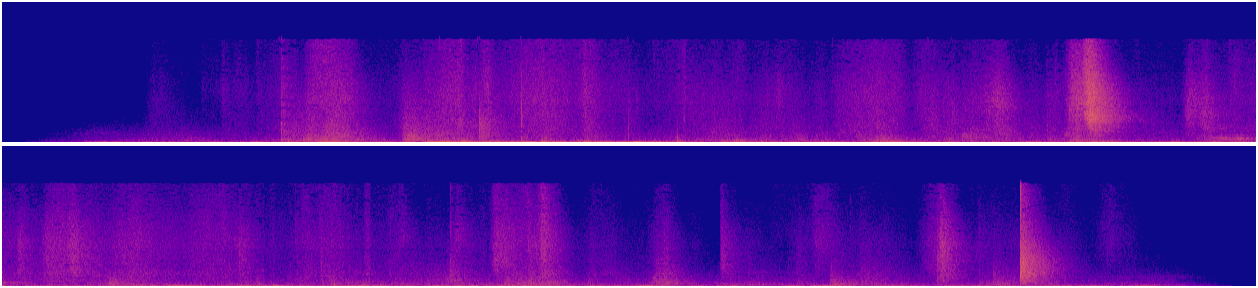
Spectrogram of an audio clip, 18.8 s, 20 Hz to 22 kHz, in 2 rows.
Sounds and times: taking off my clothes 2.1 - 16.8

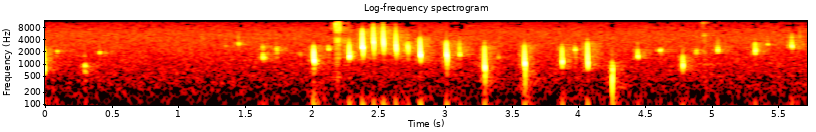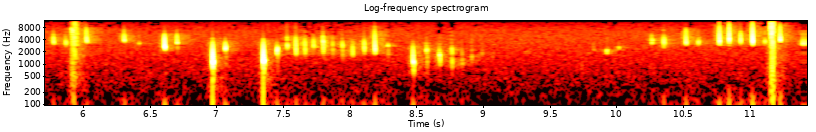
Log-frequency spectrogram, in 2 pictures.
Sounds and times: Bats 1.5 - 9.0
Bats 9.9 - 11.4

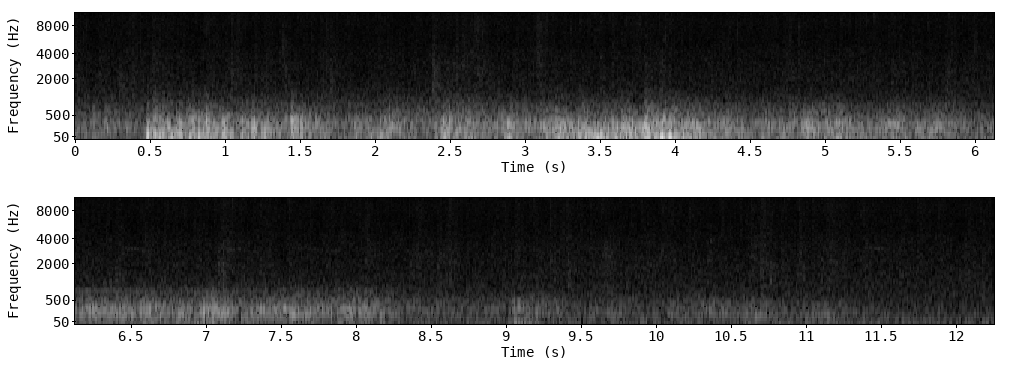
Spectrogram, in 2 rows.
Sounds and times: Lightning strikes and makes thunder 0.4 - 6.4

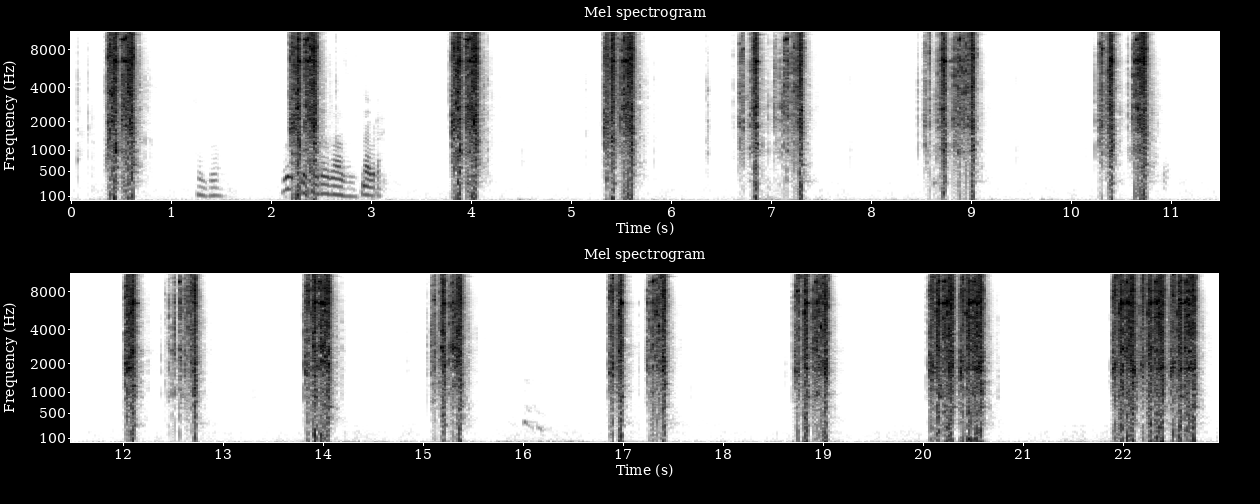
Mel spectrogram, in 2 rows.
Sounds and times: reload 0.0 - 0.9
reload 2.2 - 2.6
reload 3.8 - 4.3
reload 5.3 - 5.9
reload 6.6 - 7.5
reload 8.5 - 9.2
reload 10.2 - 10.9
reload 12.0 - 12.9
reload 13.8 - 14.3
reload 15.0 - 15.6
reload 16.8 - 17.6
reload 18.6 - 19.2
reload 20.0 - 20.8
reload 21.9 - 22.9

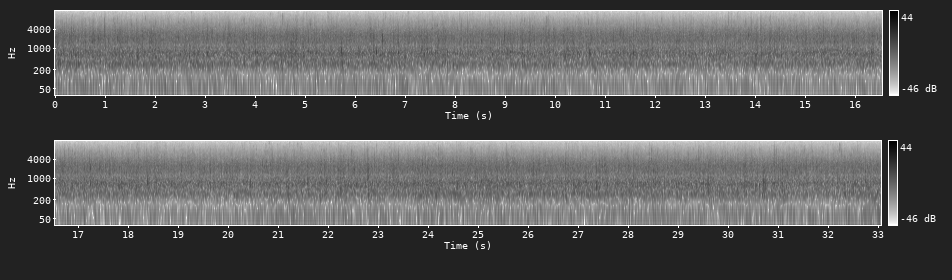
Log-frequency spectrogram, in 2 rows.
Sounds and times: Moderate rain 0.0 - 33.0

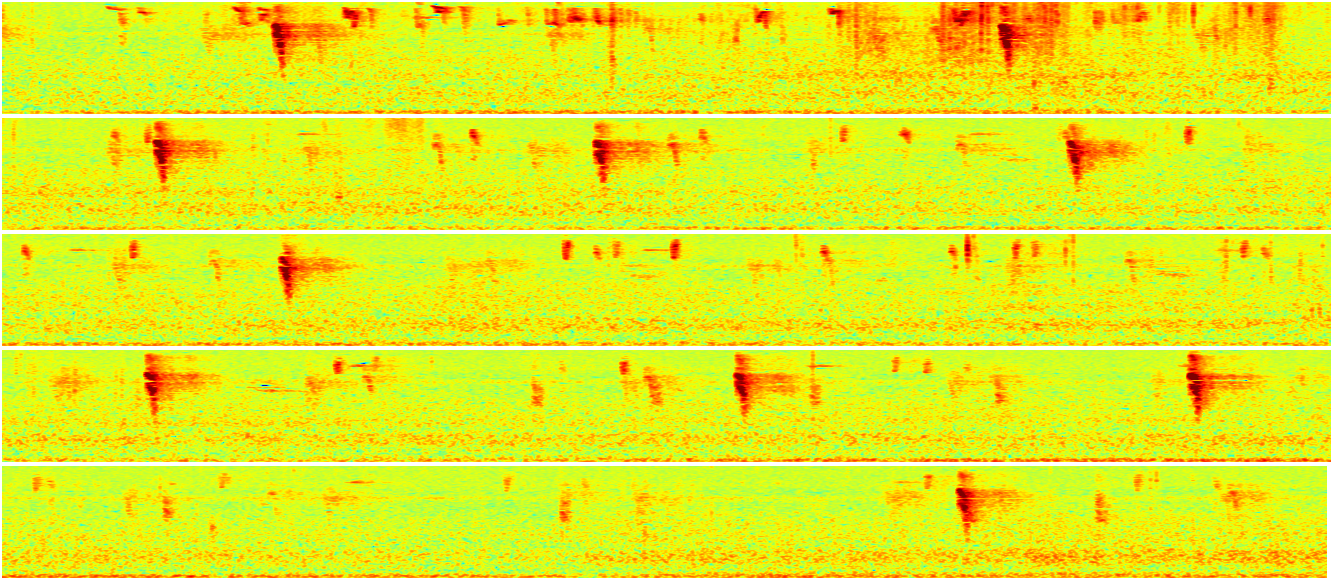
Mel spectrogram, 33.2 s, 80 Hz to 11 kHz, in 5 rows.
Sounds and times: ocean noise in far background 0.0 - 33.2
birds calling 0.6 - 10.2

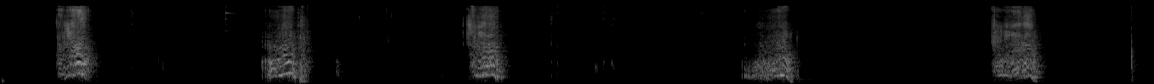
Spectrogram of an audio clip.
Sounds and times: zipper 0.6 - 1.1
zipper 2.6 - 3.2
zipper 4.6 - 5.2
zipper 7.4 - 8.1
zipper 9.9 - 10.6

